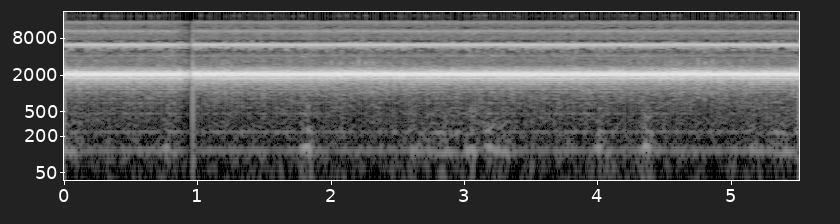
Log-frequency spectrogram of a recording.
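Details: Mole cricket churring used as a lure, a monotonous continuous trill at steady volume with a faint higher band, a single sharp click near the start and soft low pulses below.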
